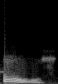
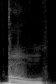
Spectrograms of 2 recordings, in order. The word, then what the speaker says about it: Boll: Uwe Bowles. Yes. Uwe what? It's Bowles, isn't it? But I think bowl, is it bowl? Or balls? But I think it's just bowl, isn't it?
